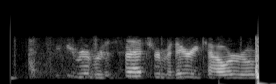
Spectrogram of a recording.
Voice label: Radio; Medary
